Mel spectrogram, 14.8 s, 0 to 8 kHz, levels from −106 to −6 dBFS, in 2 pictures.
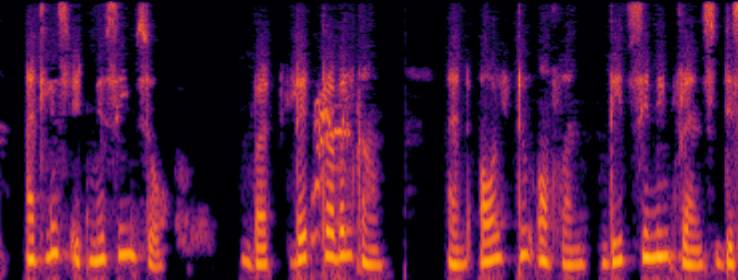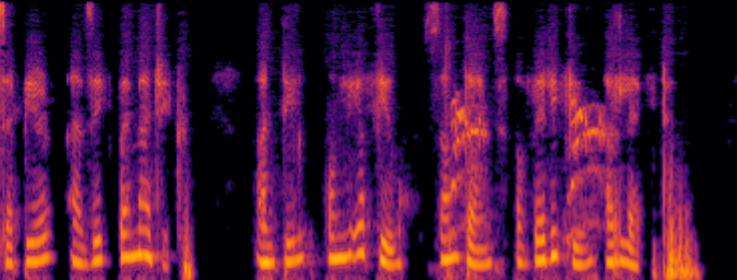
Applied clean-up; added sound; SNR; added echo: classical method Wiener filter.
